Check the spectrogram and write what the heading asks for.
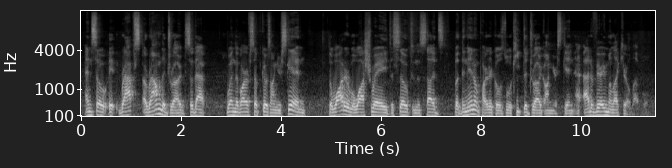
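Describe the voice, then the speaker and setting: Teenage male guest, earnest, explanatory, mellow tone, slightly low voice. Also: slight background noise. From United States. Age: teens. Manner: earnest, explanatory, laughs easily. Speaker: guest inventor. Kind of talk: podcast interview. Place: podcast booth at a tech event.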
